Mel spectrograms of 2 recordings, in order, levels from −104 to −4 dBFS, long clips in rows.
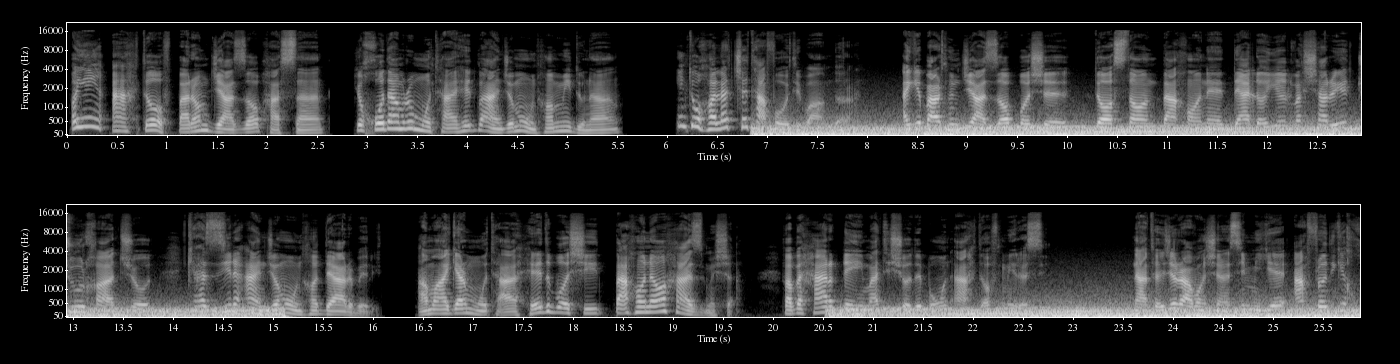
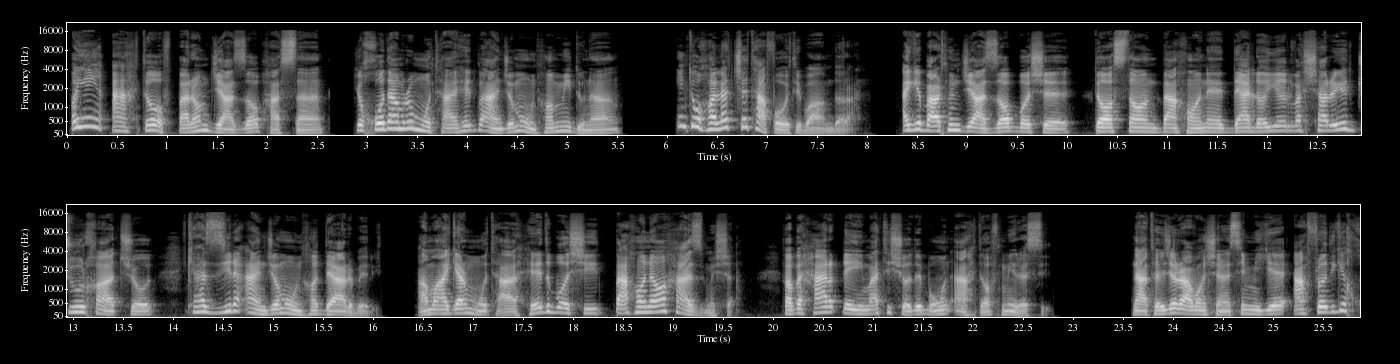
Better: second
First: low rumble; loud; from 7 to 15 s and from 21 s on; 4 dB below the speech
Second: none

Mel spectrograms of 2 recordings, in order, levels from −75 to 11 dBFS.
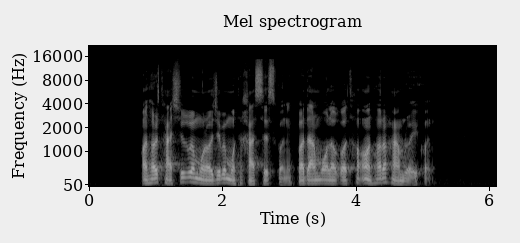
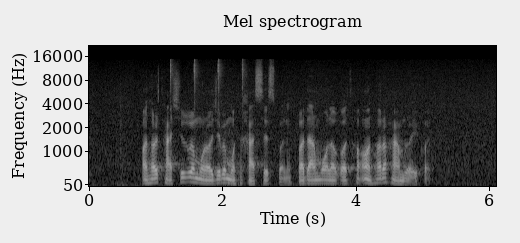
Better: first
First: none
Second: hiss; noticeable; throughout; 15 dB below the speech

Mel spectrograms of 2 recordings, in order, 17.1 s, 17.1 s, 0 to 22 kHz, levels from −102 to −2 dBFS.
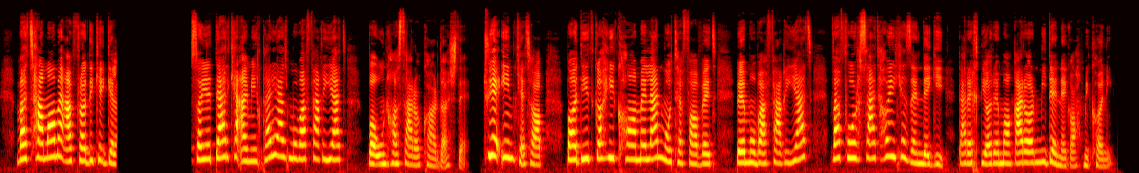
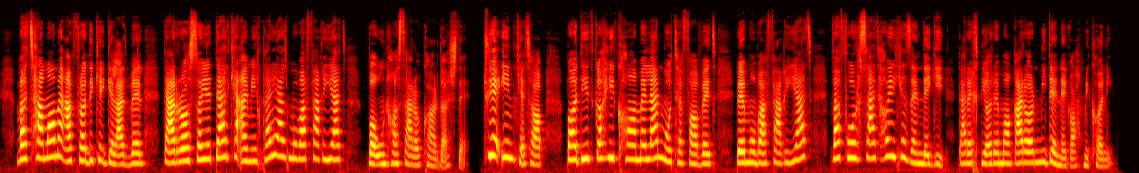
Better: second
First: audio cutting out; at 2 s for 1 s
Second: none

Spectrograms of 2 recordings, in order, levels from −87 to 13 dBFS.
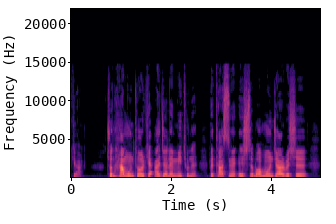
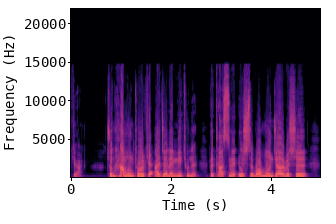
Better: first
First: none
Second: distortion; heavy; 6 dB below the speech

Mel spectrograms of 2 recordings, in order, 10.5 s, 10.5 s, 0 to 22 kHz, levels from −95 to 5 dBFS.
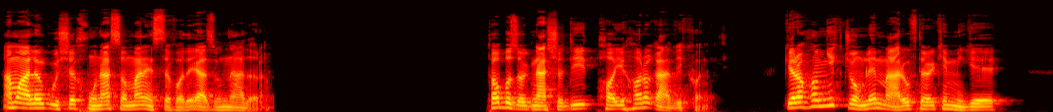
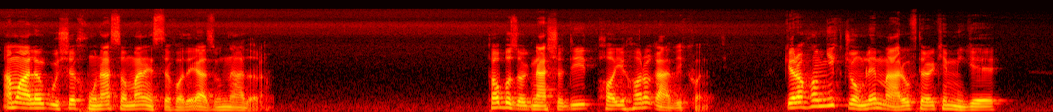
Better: first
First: none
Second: hiss; faint; throughout; 25 dB below the speech

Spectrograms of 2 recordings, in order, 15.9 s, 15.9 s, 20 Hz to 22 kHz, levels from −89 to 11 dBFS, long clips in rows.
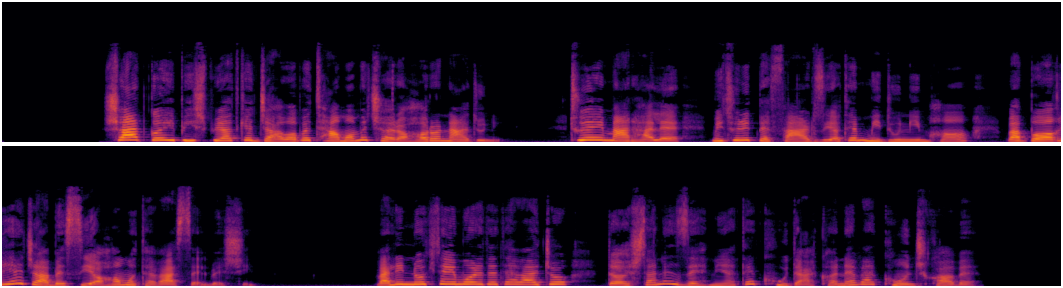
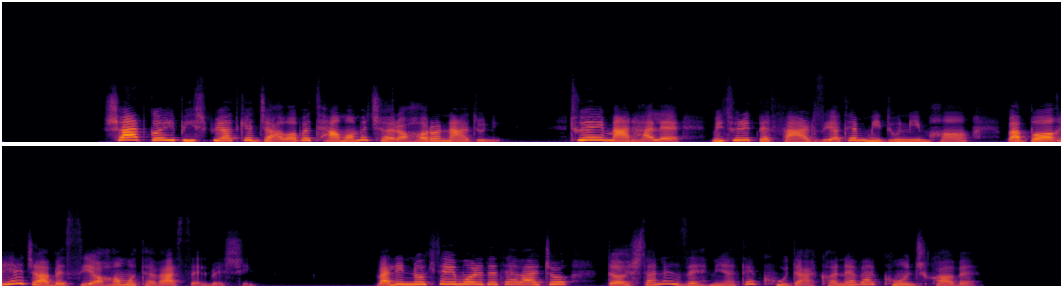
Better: first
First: none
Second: muffled; very; fading above 3 kHz

